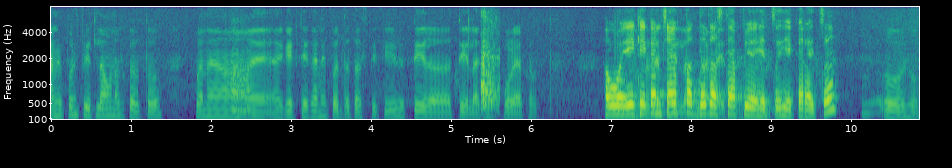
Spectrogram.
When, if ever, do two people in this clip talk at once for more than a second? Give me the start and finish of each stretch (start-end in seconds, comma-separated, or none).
7.0-8.6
